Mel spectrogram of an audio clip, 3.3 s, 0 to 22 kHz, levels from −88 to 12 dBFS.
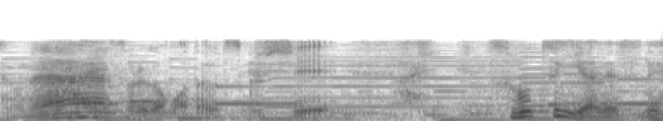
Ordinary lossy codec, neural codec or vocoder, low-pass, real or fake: none; none; 5.4 kHz; real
